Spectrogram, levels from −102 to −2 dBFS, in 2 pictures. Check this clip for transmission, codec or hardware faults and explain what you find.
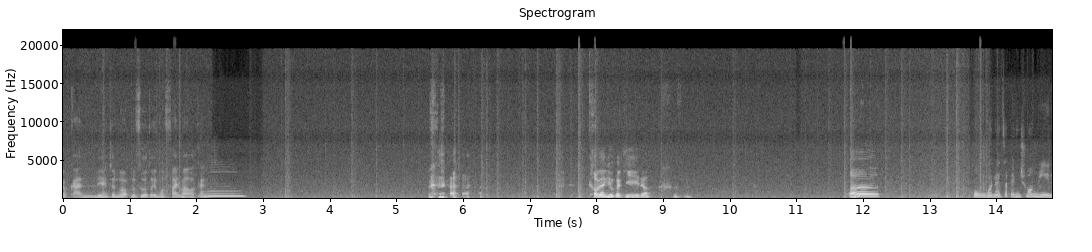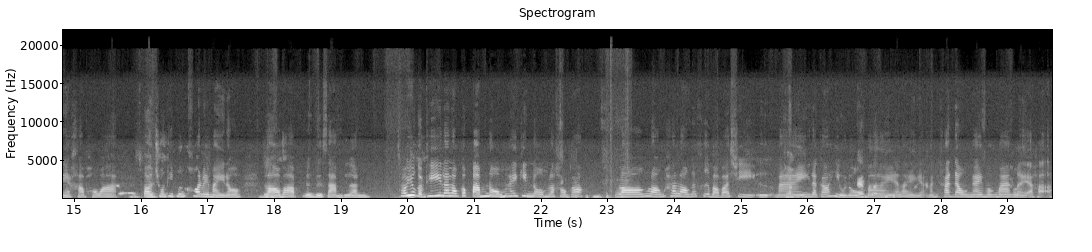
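Two echo-canceller faults affect this speech recording; the steady room noise, about 17 dB below the speech, belongs to the recording.

Speech suppressed in double talk at 2.31–2.99, 13.88–15.93, 16.37–17.09, 17.43–19.65, 20.13–22.89, 23.9–27.93 and 28.33–29.14 s: the voice dips by roughly 10 to 15 dB, likely because the canceller mistook overlapping talk for echo. Unlike dropouts, the level sags rather than vanishing.

Echo leak at 16.29–16.39 s: a faint delayed copy, about 30 dB down and 190 ms late, likely uncancelled loudspeaker pickup. Unlike reverberation, it is a distinct repeat.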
